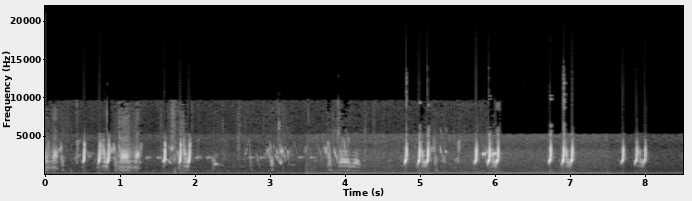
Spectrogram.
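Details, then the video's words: Morning calling of a female quail, recorded as a lure for hunting: bursts of nasal, rasping notes mixed with quick, sharp clicking notes, coming in uneven groups roughly once a second, with a constant low hum underneath. "Female Quail Calling Suba Lagty waqte Ki Awaz Female Batair Calling"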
